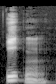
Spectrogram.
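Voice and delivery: eaten with the T swallowed into a glottal stop. Shown as a demonstration. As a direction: say "eaten" as "ee-n", no T release. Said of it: "Tを飲み込むので". (Tを飲み込んだ「eaten」)

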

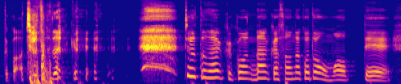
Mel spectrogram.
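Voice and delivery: loud, high, giggly stumble; words broken up by real giggles; laughing while talking. Real, not acted. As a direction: crack up halfway through the thought. Cracks up at her own musing.

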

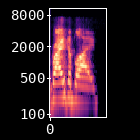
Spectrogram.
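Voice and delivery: "razor blades" as "rise-a blides", Aussie vowels; broad put-on Australian accent on "razor blades". Shown as a demonstration. Host demonstrating the trick to a friend, Australian accent on "razor blades". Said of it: "but in an Australian accent".

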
